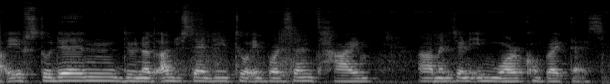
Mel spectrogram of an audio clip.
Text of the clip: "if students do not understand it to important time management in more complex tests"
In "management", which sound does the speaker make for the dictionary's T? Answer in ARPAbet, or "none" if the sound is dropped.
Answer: none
